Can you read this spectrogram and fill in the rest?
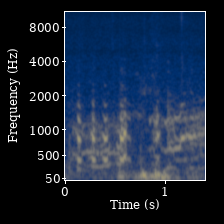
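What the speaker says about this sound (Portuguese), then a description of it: "Mais uma vez, digam tchau, galinhas." Free-range chickens in Austria cluck in quick rhythmic bursts, close and fairly quiet, with softer low murmuring clucks following.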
